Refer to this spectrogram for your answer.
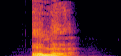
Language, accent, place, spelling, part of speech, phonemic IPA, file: German, Germany, Berlin, Elle, noun, /ˈɛlə/, De-Elle.ogg
- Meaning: 1. ulna (bone of the forearm) 2. ell (historic unit of length)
